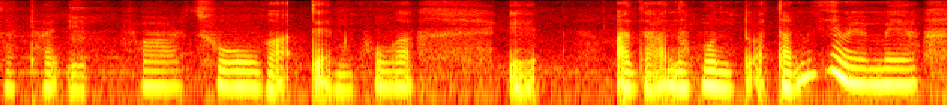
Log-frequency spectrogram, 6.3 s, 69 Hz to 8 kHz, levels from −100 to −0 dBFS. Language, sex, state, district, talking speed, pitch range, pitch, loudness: Mizo, male, Mizoram, Aizawl, 150 wpm, 150-175 Hz, 160 Hz, -20 LUFS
